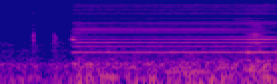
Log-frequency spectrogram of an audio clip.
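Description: Burst sonic electric toothbrush switched on: a faint click of its button, then about half a second in its motor starts a steady buzz in the first (whitening) mode.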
